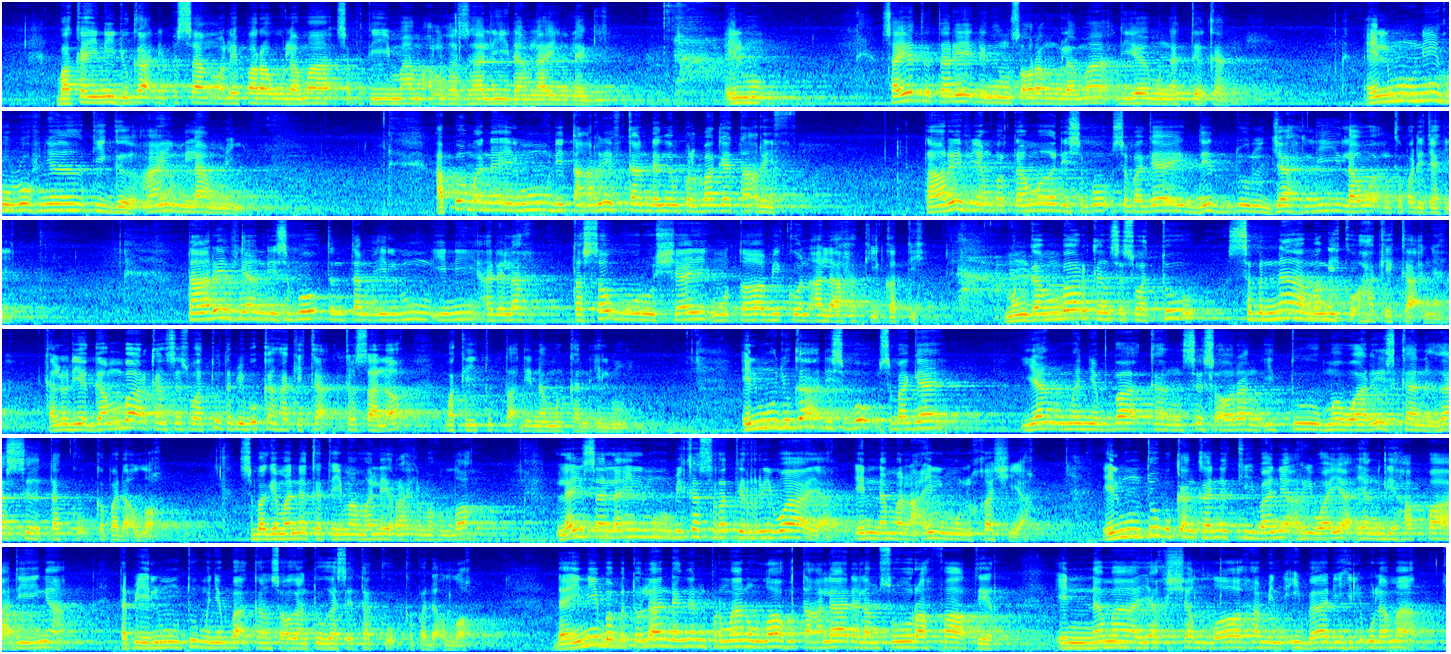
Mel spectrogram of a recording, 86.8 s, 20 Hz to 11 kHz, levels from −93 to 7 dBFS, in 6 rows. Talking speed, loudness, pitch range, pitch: 95 wpm, -27 LUFS, 155-195 Hz, 175 Hz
